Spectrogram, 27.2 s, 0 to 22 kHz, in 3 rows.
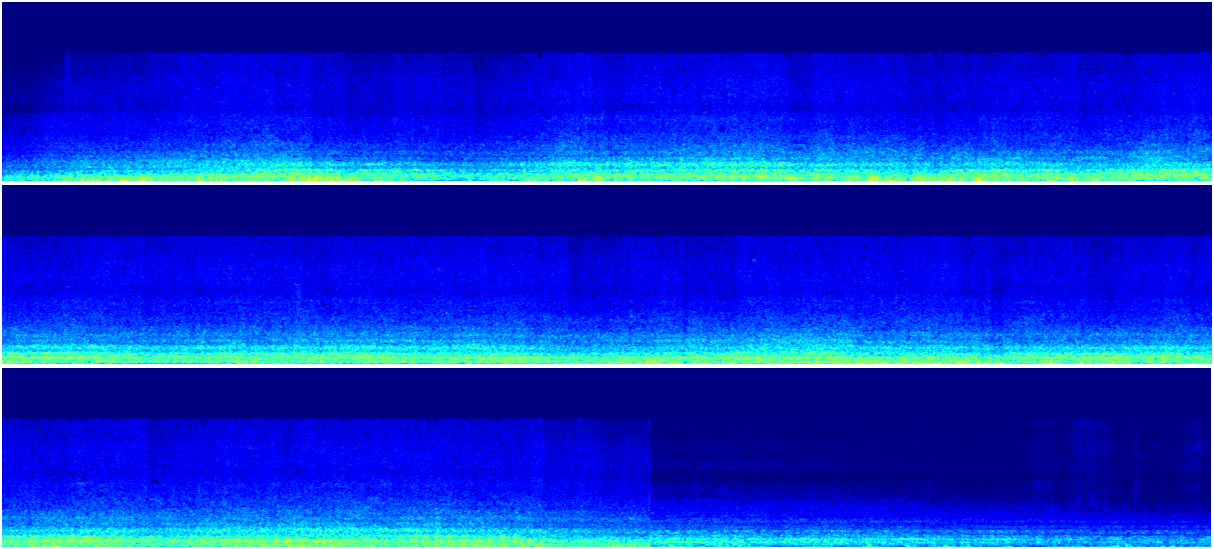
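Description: Long container freight train hauled by a Class 187 electric locomotive rolling past close by: a steady, loud rolling noise of the wagons' wheels on the rails. After about 23 seconds it gives way to a quieter, more distant train sound.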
